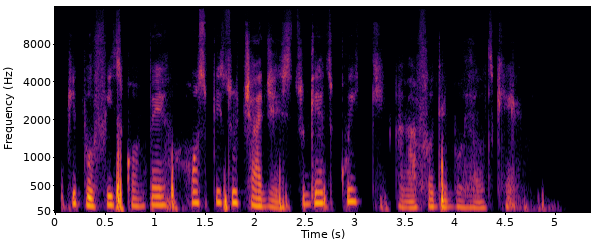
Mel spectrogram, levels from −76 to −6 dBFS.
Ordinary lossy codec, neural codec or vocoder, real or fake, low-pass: Opus, 16 kbps; codec, 44.1 kHz, 7.8 kbps, Pupu-Codec; fake; 14.4 kHz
